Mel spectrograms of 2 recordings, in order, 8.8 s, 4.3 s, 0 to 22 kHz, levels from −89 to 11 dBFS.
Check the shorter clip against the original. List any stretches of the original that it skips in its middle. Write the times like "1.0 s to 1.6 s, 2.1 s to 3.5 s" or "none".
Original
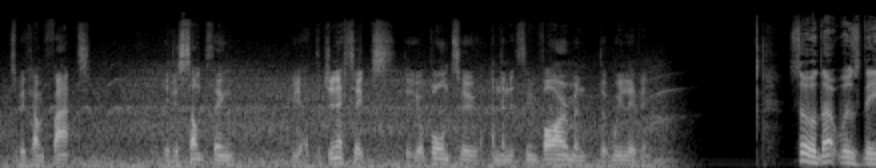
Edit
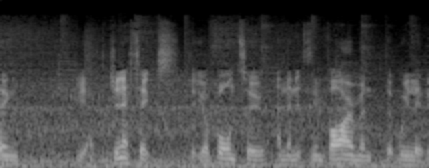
none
